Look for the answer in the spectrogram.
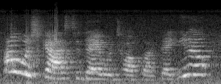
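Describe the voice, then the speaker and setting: A woman's voice: high voice, very animated, fairly quick, very noisy. A woman playing a gushing romantic young woman who rambles breathlessly with many restarts. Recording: echoey room, far from the mic.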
